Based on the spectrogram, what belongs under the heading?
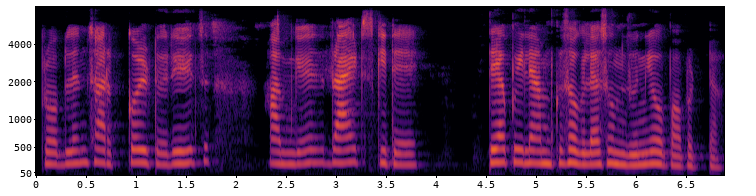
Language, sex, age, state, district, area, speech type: Goan Konkani, female, 18-30, Goa, Canacona, rural, spontaneous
